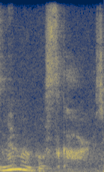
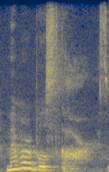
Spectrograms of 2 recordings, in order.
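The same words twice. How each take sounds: First: Soft, half-whispered repeat; said under the breath; whispered echo. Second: Said in the usual way. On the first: Real, not acted. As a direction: drop it to a hushed echo. Same words repeated under her breath.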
